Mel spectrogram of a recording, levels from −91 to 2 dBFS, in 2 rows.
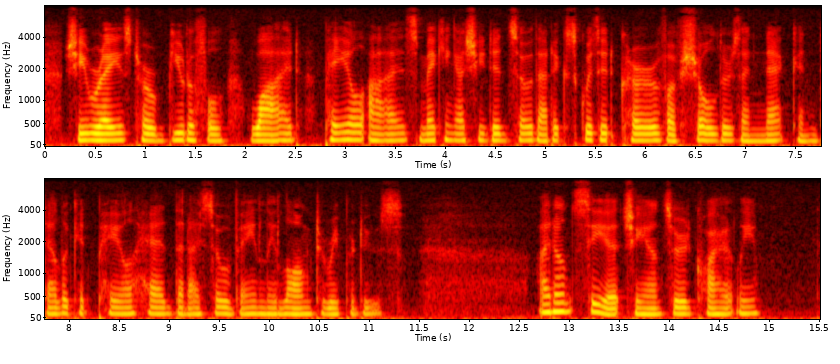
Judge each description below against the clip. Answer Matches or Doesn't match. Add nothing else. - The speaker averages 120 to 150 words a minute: Matches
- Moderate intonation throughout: Doesn't match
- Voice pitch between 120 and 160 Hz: Matches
